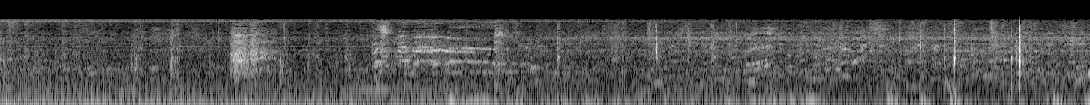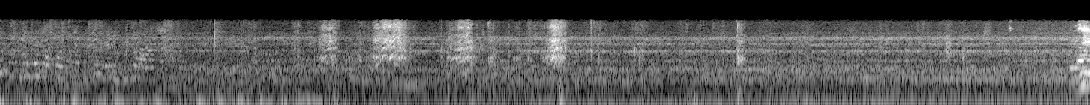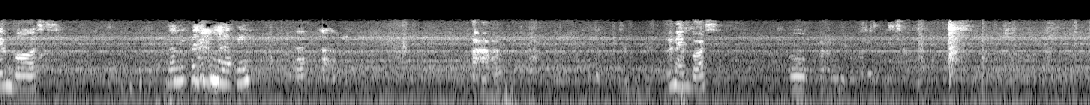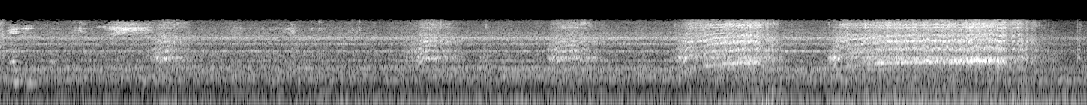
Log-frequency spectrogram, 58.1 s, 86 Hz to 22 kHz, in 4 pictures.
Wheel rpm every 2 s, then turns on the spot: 0, 0, 0, 0, 0, 0, 0, 0, 0, 0, 0, 0, 0, 0, 0, 0, 0, 0, 0, 0, 0, 0, 10, 10, 20, 20, 90, 110, 130.
56-58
